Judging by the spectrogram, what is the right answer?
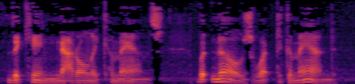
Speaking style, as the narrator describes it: said Raymond softly

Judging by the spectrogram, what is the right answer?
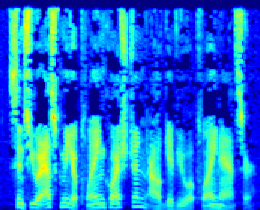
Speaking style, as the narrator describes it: replied Dick

